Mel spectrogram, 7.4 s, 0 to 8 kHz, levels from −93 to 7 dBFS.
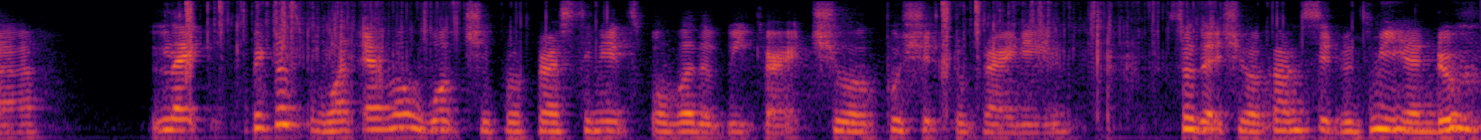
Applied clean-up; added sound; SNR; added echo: neural mask model RNNoise.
